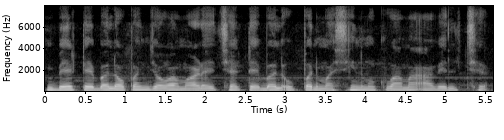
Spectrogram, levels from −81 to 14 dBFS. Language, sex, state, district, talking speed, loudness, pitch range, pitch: Gujarati, male, Gujarat, Valsad, 130 wpm, -16 LUFS, 140-155 Hz, 150 Hz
